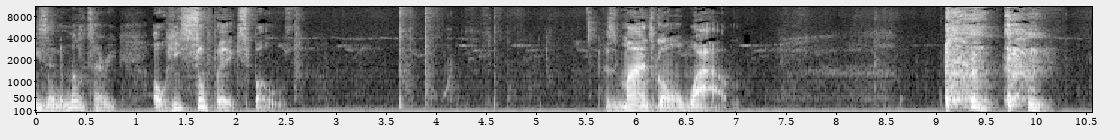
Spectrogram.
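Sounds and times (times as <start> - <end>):
speech: 0.0 - 2.7, 5.7 - 7.0, 9.3 - 10.2
harsh coughs: 9.1 - 10.2.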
